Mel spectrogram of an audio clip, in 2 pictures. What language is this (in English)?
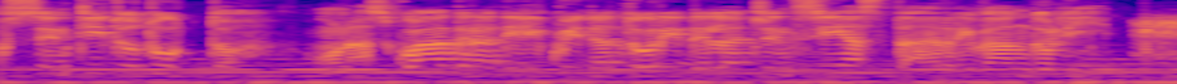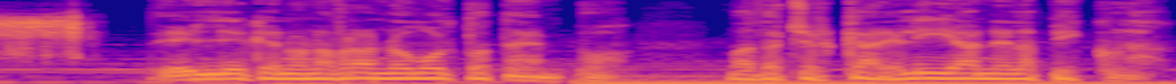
Italian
